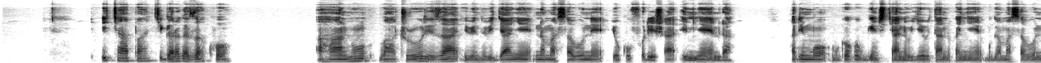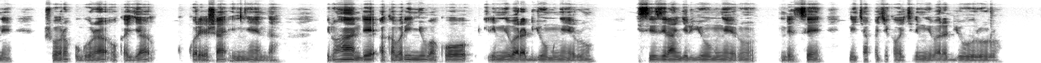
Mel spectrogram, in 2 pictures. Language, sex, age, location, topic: Kinyarwanda, male, 36-49, Musanze, finance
